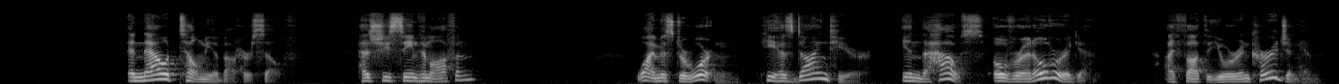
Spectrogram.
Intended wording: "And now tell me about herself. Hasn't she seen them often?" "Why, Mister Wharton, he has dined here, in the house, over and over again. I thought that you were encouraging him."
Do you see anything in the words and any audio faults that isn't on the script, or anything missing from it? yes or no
yes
